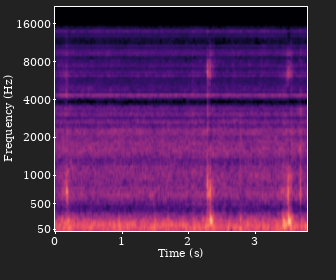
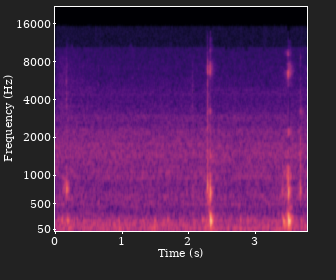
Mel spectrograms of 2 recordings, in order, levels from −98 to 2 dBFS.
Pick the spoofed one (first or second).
first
